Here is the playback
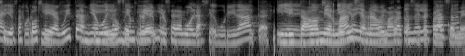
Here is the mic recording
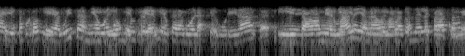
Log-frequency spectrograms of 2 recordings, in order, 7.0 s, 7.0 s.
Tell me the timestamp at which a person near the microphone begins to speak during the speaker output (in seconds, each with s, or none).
none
